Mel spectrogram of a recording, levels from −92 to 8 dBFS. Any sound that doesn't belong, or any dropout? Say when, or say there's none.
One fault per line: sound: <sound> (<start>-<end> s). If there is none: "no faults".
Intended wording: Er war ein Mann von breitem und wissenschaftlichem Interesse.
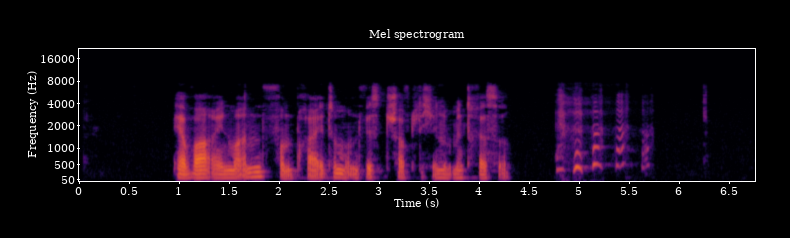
sound: laugh (4.7-5.8 s)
